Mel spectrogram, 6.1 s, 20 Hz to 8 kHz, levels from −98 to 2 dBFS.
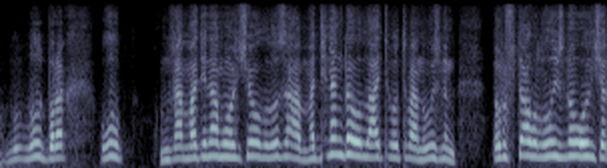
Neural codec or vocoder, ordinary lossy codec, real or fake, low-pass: codec, 16 kHz in and 24 kHz out, 0.6 kbps, FocalCodec, streaming, 2048 codes; MP3, 64 kbps; fake; 7.2 kHz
